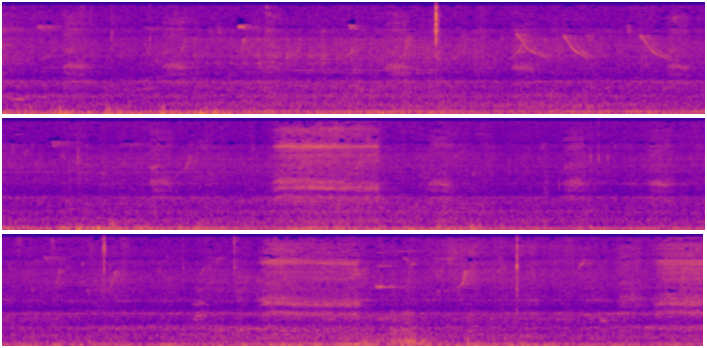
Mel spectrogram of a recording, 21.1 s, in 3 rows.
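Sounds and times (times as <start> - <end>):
steady low rumble: 0.0 - 21.0
birds chirping: 12.6 - 21.0.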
